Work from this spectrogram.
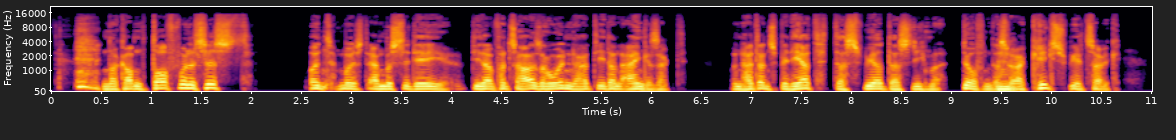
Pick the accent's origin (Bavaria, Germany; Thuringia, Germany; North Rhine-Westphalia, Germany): Thuringia, Germany; Uder; Ja, ich bin dann in Uder aufgewachsen. Habe in Uder sprechen und laufen gelernt und 1945 bin ich dann nach Luther gezogen, wo meine Mutter herkommt.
